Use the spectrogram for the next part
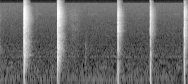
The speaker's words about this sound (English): When I clap my hands one time, the echo will come back one time. Listen.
